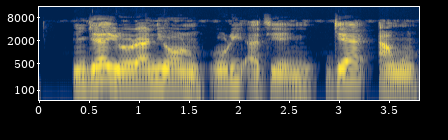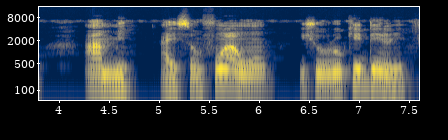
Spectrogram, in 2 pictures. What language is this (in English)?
Yoruba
